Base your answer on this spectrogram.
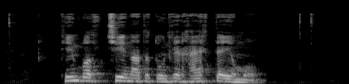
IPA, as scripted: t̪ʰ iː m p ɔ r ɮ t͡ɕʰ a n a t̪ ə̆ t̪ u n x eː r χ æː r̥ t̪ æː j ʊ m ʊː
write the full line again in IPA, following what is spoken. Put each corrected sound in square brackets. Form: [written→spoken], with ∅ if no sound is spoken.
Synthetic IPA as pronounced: t̪ʰ iː m p ɔ [r→∅] ɮ t͡ɕʰ [a→i] n a t̪ ə̆ t̪ u n x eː r χ æː r̥ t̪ æː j ʊ m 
